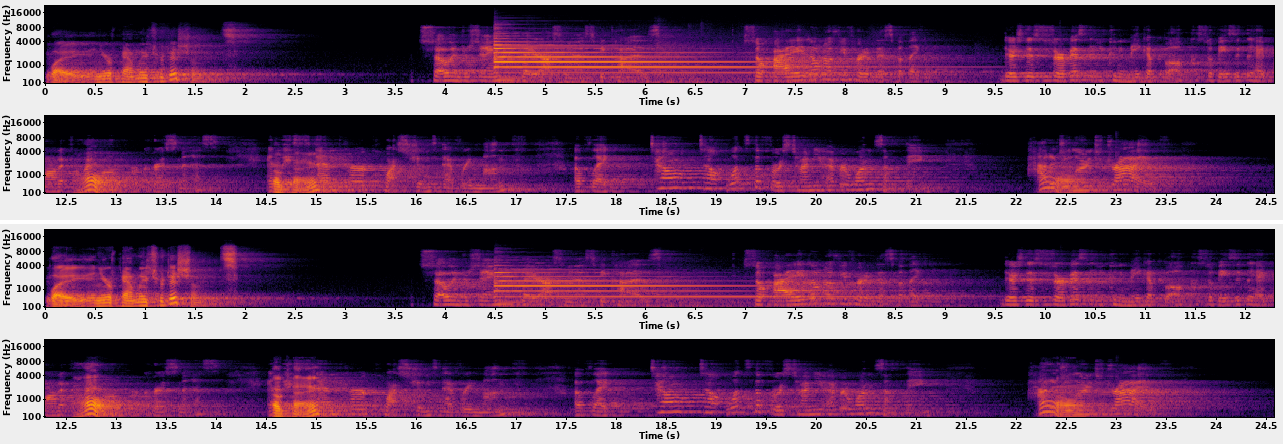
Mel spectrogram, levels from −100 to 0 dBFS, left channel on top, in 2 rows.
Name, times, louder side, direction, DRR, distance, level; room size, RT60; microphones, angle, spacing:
voice 1, 0.1-1.9 12.6-13.0 14.6-15.0 22.2-22.7, right 4 dB, 80° right, 14 dB, 0.6 m, -30 dB
voice 2, 3.8-6.2 7.0-8.8 9.5-13.9 14.3-17.9 18.3-21.1 21.5-21.6 22.1-23.4, left 1 dB, 25° left, 3 dB, 1.6 m, -41 dB
Percussion / Church bell, 4.5-8.3, left 7 dB, 50° left, 0.5 m, -31 dB
19.0 x 16.0 x 9.7 m, 2.6 s
head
